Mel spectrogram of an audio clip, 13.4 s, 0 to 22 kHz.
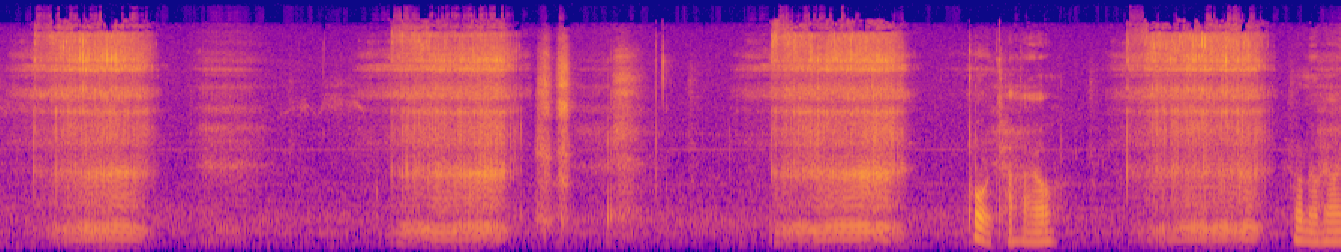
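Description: Loud rattling snores come every few seconds, about four here, roughly 17 a minute, with brief voices in between; this is snoring.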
